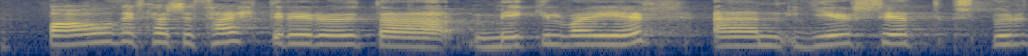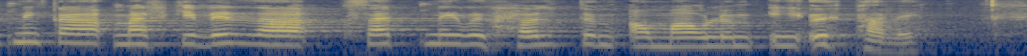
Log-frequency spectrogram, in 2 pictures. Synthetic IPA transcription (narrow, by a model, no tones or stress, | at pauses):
paːwðɪɾ̥θɛsːɪθajht̪ɪɾɛɾœðʏt̪amɪːcɪlvaːjjɪɾ̥ɛnjɛɣsjɛːt̪spʏɾt̪niŋkamɛr̥cɪvɪðaðkʰvɛt̪nɪɣvɪðhœlt̪ʏmawmaːwlʏmiʔʏhphaːvɪ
